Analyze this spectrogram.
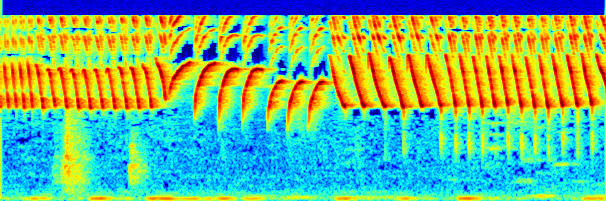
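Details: Prolific canary singing a prenjak and lovebird style, used as a lure to make reluctant canaries sing: rapid repeated high whistled notes, then slower looping rising-falling phrases, then a quick run of sharp descending chirps.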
